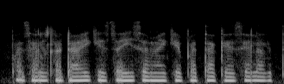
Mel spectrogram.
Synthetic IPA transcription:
pʰɐsəlkɐʈaːikesɐɦisɐməjkepɐt̪akɛːselɐɡt̪

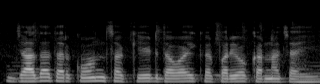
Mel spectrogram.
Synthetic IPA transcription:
d͡ʒjaːd̪at̪əɾkoːnsakeːʈd̪əʋaikəɾpɾəjoːɡ̚kəɾnat͡ʃaːɦie

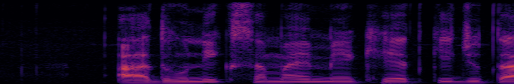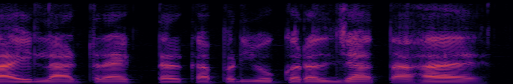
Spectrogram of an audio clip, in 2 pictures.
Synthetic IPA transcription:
aːd̪ʱunɪksəməjmẽkʰeːt̪kid͡ʒʊt̪aːilaʈɾɛːk̚ʈəɾkapɾəjoːɡ̚kəɾəld͡ʒaːt̪aɦɛː

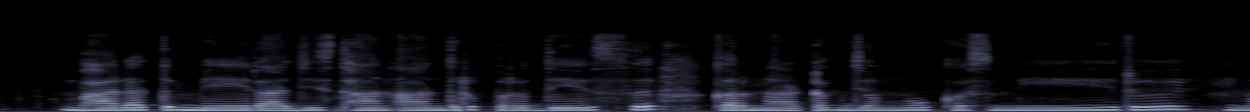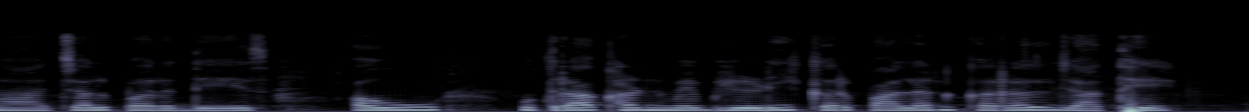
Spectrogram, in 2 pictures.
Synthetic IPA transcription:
bʱaːɾət̪mẽɾaːd͡ʒəst̪ʰaːnʔã̰ːnd̪ʱɾəpɾəd̪eːs | kəɾnaːʈəkd͡ʒəmːokəʃmiːɾhɪmaːt͡ʃəlpəɾd̪eːs | ɔ | ʊt̪ɾakʰə̃ɳɖmẽbʱeːɽikəɾpaːlənkəɾəld͡ʒaːt̪eː

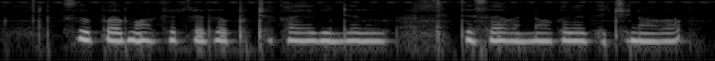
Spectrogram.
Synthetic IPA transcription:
supɐɾmaːɾkeʈːɐɾloːpu̥t͡ʃɐkaːjɐd̪inɖɐlut̪ɐsaːʋɐnːɐkɐd̪ɐd̪ɐt͡ʃːinaːʋa

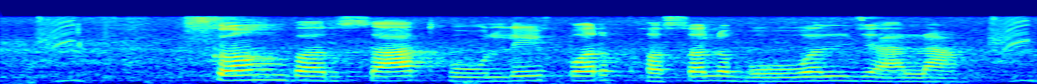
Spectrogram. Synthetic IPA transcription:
kəmbəɾsaːt̪ɦoːlepəɾpʰəsəlboːʋəld͡ʒaːlaː

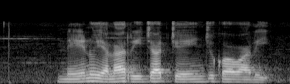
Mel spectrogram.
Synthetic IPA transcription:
ne̞ːnuɛlaːɾiːt͡ʃaːɾɖ̚t͡ʃeːjiɲt͡ʃukɔːʋaːli

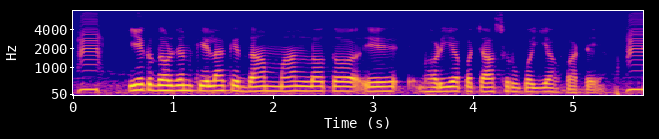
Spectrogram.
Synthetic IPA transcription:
ekd̪əɾd͡ʒənkelaked̪amːanlɔt̪ɔeɦɡʱəɽijapət͡ʃasɾupəjaɦpa̰ʈḛ

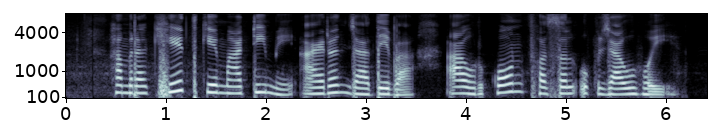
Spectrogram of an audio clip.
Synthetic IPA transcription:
həmɾakʰet̪kemaʈimẽa̰jɾənd͡ʒad̪eba̰a̰ʊɾkonpʰəsəlupd͡ʒauɦoi

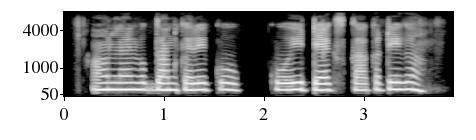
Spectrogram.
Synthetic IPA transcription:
ɔːnlaːɪnbʊk̚d̪aːnkɐɾeko | koːiʈɛːkskakɐʈeːɡaː

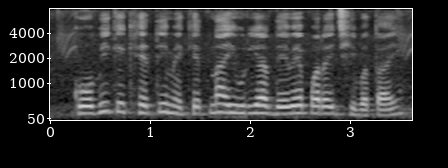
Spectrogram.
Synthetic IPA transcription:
kobikekʰet̪imeket̪najuɾijaɾd̪eβepəɾəjt͡ʃʰibət̪aj

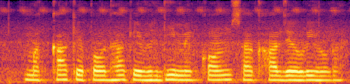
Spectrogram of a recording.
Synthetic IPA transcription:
məkːakepɔːd̪ʱakeʋɪɾɪd̪ʱimẽkɔːnsakʰaːɾd͡ʒɐɾuːɾiɦoːɡaː

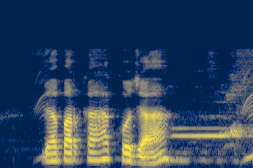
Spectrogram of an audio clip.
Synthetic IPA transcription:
bjapaɾkaɦakod͡ʒa

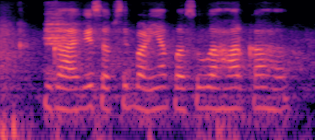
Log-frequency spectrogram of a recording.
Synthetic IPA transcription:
ɡaːjkesɐbsebɐɽ̃ijapɐsubaɦaːɾkaɦɛ

